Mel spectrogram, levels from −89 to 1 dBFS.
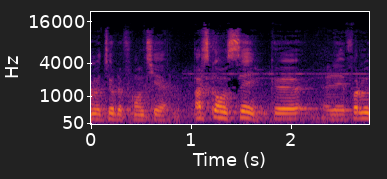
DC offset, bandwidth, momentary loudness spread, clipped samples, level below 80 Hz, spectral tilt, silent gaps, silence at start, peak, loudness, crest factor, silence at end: under 0.1%; 15.5 kHz; 10 LU; under 0.1%; -70 dBFS; -3.5 dB/octave; none; 0 s; -14 dBFS; -32 LUFS; 18 dB; 0 s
